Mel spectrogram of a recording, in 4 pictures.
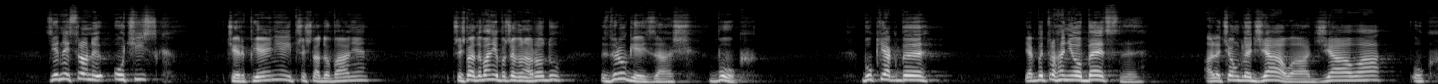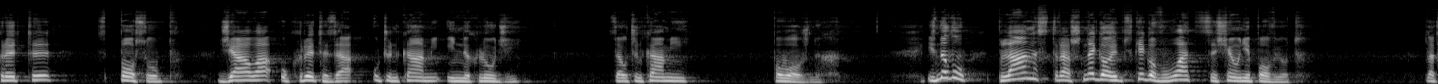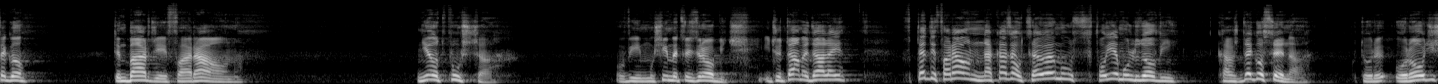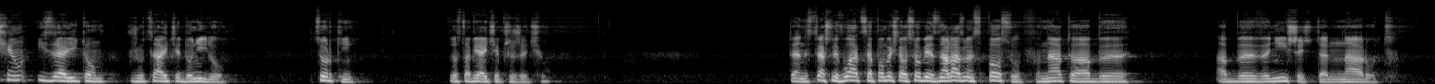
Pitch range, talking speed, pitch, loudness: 135-200 Hz, 95 wpm, 160 Hz, -19 LUFS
